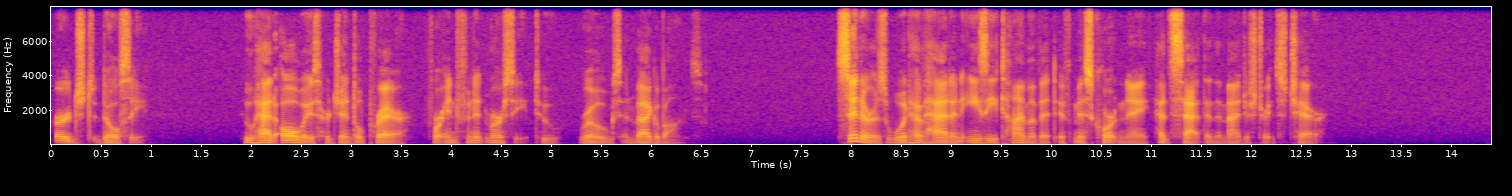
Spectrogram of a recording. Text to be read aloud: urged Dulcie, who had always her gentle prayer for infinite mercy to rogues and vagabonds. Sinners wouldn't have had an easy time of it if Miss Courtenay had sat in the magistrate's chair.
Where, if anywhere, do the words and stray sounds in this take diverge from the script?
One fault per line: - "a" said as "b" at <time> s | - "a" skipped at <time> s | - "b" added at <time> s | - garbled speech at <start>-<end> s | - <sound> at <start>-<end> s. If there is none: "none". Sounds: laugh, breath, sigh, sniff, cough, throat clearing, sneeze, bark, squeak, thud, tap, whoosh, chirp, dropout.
- "wouldn't" said as "would" at 8.4 s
